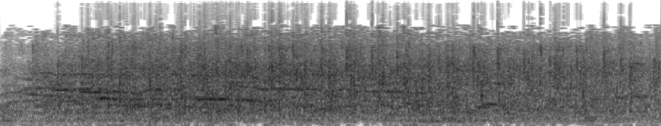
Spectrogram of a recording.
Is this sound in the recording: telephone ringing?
no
